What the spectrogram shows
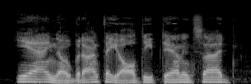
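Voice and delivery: normal talking voice

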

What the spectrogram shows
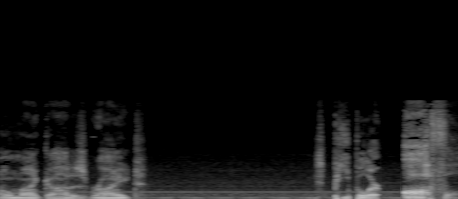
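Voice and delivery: mock muttering. Retelling a server's reply to the speaker, imitating someone muttering under her breath. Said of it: "under her breath".

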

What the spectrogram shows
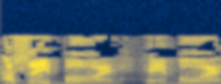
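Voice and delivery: blustery cartoon rooster voice. A caller praising the host's voice does a Foghorn Leghorn impression. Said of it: "Foghorn Leghorn, he said".

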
